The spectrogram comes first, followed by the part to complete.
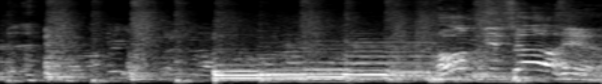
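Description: Live rhythm and blues band playing: electric guitars and bass over a steady drum beat, with notes held from about a second and a half in.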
